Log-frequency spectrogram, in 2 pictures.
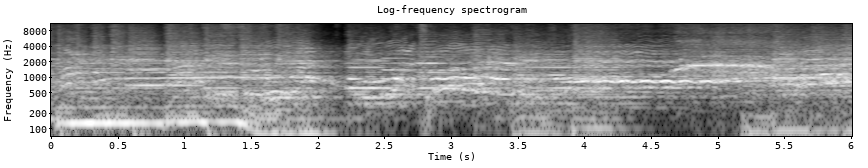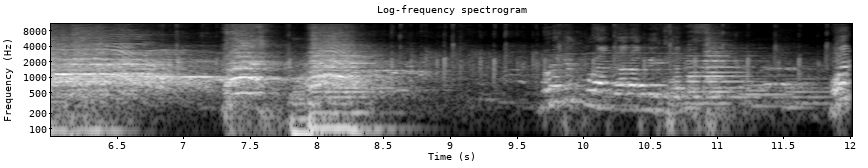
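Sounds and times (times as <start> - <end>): congregation voices: 0.0 - 4.8
bass line: 0.0 - 7.0, 7.6 - 8.6
gospel choir singing with band: 0.0 - 8.7.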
